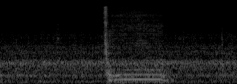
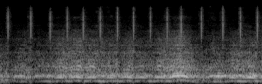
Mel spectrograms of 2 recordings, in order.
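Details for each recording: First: 1981 Jaguar XJS not run in six years, injectors disconnected, ignition switched on: a click, then a clean, steady hum of about half a second. The fuel pump primes normally. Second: 1981 Jaguar XJS, not run in about six years, spark just restored, cranking: labored even pulses about five a second, never catching; slow cranking, owner suspects battery run down from long sitting.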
